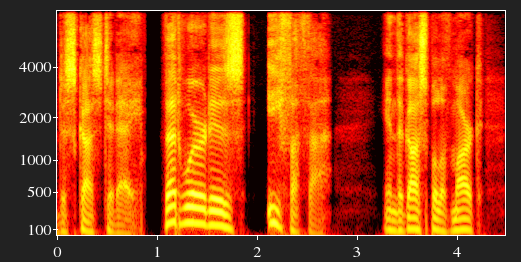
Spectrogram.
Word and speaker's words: Ephphatha: How to pronounce and use Ephphatha pronunciation. Let the middle syllable open. Do not close it. Breathe it outward.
